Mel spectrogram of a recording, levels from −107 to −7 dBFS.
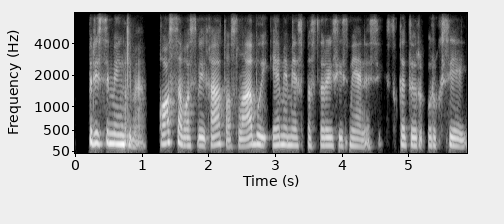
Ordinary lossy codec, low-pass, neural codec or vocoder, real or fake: Opus, 32 kbps; 7.2 kHz; none; real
